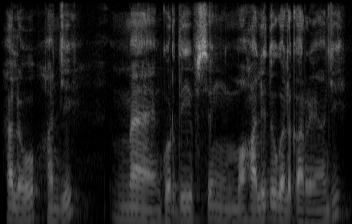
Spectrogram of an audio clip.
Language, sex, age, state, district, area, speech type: Punjabi, male, 45-60, Punjab, Fatehgarh Sahib, rural, spontaneous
